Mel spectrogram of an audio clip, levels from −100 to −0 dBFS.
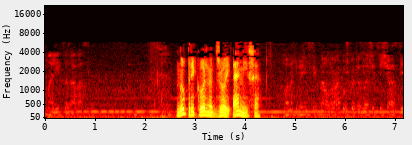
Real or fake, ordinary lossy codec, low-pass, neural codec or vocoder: real; MP3, 24 kbps; 7.2 kHz; none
